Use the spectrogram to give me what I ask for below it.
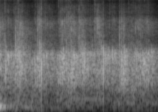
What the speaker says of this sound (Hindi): उन सब के लिए भी जोरदार तालियां आपकी तरफ से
